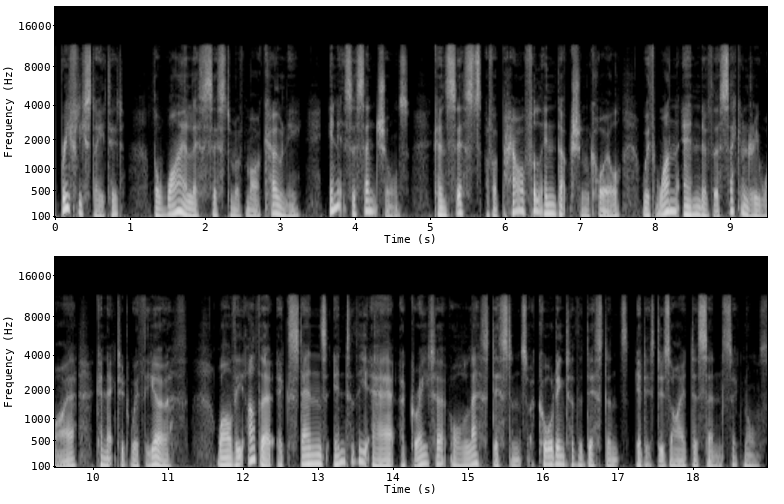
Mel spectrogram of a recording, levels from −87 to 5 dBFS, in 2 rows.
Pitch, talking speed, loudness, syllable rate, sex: 110 Hz, 155 wpm, -21 LUFS, 5.0 syllables/s, male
